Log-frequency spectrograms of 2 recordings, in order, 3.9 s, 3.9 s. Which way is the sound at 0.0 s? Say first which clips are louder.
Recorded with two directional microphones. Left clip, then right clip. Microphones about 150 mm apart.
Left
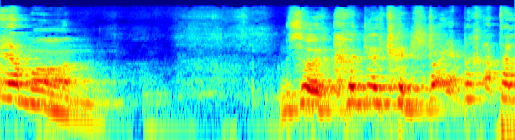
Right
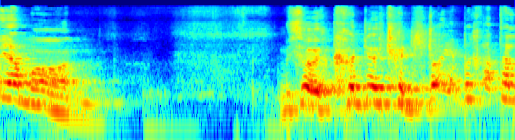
Left 2 dB; 5° left (ahead or behind).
